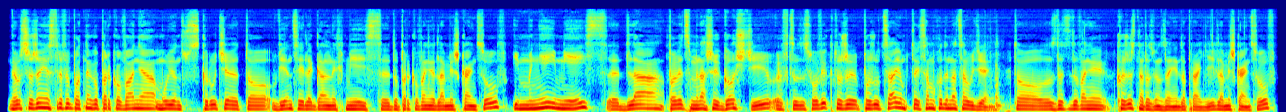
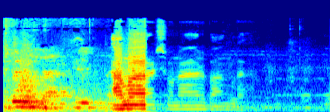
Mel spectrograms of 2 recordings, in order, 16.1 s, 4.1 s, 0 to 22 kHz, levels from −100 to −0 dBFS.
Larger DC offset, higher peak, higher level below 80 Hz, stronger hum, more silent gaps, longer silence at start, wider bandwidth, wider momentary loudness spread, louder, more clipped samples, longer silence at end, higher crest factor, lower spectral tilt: neither; about the same, -2 dBFS vs 0 dBFS; about the same, -42 dBFS vs -44 dBFS; neither; neither; about the same, 0.1 s vs 0.05 s; first, 15 kHz vs 11.5 kHz; second, 4 LU vs 25 LU; about the same, -14 LUFS vs -12 LUFS; neither; second, 0.15 s vs 1.65 s; about the same, 12 dB vs 14 dB; about the same, -7 dB/octave vs -7 dB/octave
